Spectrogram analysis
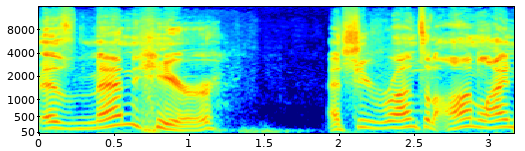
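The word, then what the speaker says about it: Menheer: now here is amelia men here and so her her last name is m-e-n-h-e-e-r it's pronounced men here and believe it or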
